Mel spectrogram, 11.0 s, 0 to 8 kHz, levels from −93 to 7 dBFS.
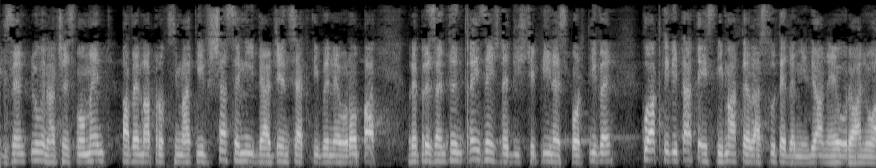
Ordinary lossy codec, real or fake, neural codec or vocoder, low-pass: MP3, 32 kbps; fake; codec, 44.1 kHz, 2.6 kbps, DAC; 7.2 kHz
